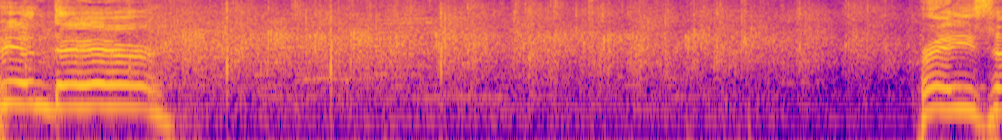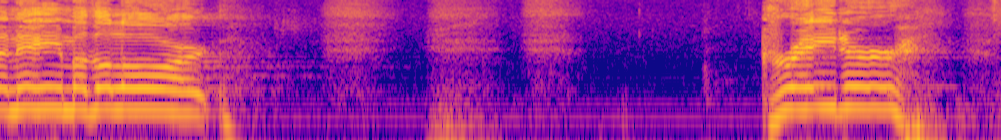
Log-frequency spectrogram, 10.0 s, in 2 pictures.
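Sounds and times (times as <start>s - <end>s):
audience clapping hands: 0.0s - 5.4s
speech: 4.6s - 6.2s, 8.8s - 9.7s.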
